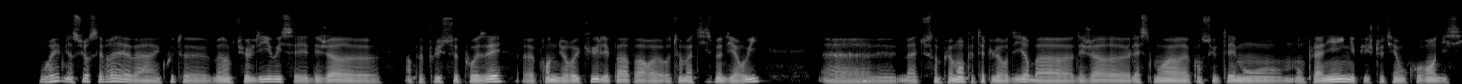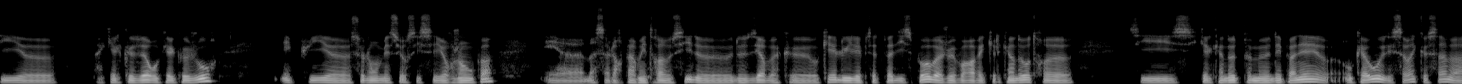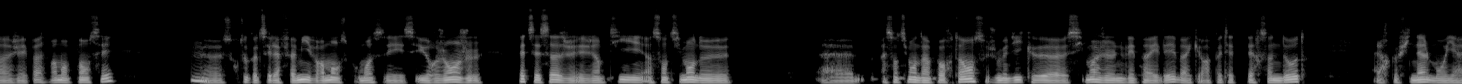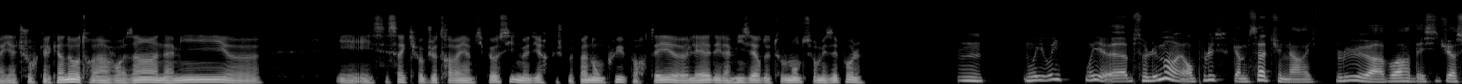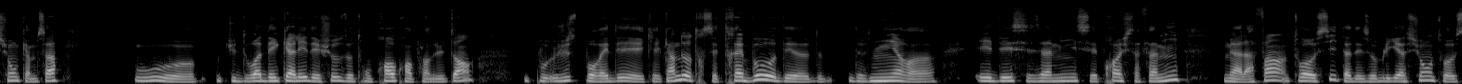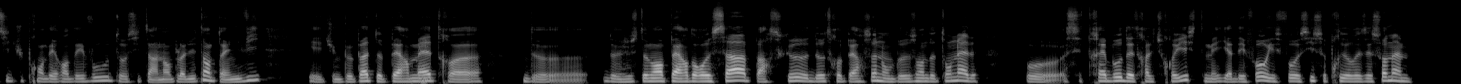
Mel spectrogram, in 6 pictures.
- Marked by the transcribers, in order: other background noise
- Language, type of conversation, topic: French, advice, Comment puis-je apprendre à dire non et à poser des limites personnelles ?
